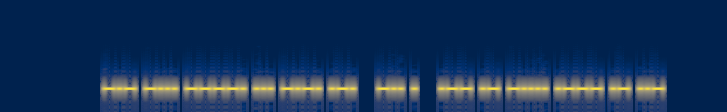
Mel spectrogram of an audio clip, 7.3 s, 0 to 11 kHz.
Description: Morse code, heard as a keyed tone, about 36 wpm, 700 Hz. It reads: KB9SCR DE WA6JAU
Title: USA Callsign DE Callsign - 6 Characters - 35wpm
